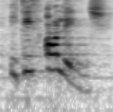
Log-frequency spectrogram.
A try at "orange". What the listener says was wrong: You really must work at those R sounds. Try saying, round the rugged rock, the ragged rascal ran.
